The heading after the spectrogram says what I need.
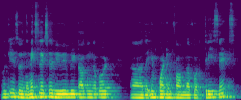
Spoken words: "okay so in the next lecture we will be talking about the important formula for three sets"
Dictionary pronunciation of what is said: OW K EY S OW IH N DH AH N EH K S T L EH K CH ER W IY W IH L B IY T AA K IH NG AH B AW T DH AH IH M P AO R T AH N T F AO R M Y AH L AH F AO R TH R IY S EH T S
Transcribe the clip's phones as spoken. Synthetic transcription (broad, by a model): OW K EY S OW IH N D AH N EH K S T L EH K S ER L IY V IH L B IY T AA K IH NG AH B AW T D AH IH M P AO R T AH N T F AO R M L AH F AO R T R IY S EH T S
